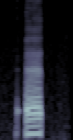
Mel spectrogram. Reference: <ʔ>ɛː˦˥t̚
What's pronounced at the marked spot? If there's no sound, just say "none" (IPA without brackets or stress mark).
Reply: ʔ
